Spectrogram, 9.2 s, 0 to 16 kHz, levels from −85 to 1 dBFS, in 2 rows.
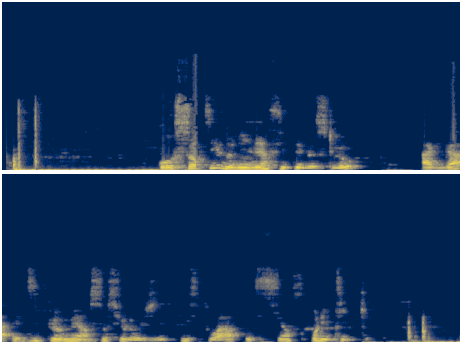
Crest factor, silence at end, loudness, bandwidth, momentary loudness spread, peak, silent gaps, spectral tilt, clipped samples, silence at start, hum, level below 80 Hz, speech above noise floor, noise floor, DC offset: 16 dB; 0 s; -16 LUFS; 7.2 kHz; 14 LU; 0 dBFS; none; -7.5 dB/octave; under 0.1%; 0.1 s; none; -34 dBFS; 29 dB; -44 dBFS; under 0.1%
